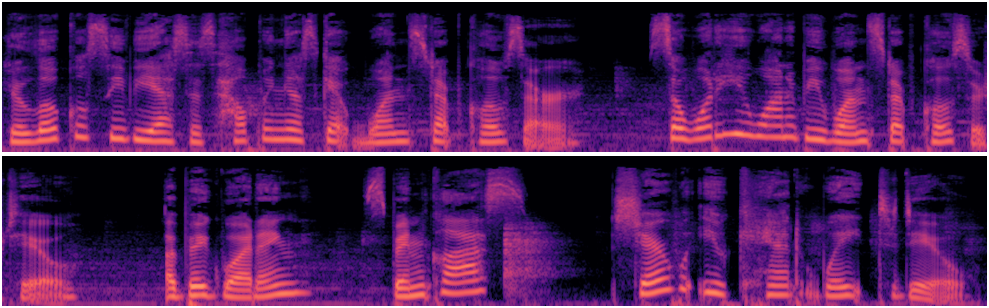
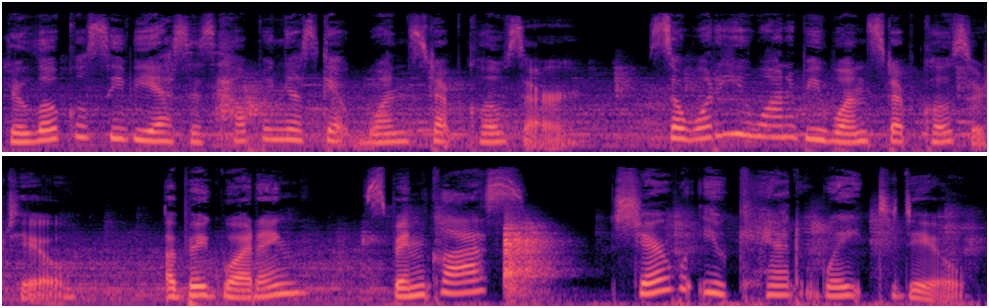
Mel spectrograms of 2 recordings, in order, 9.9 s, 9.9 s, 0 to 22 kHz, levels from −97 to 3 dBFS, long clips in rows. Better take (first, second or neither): first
